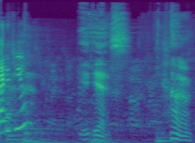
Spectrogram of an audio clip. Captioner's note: chuckles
